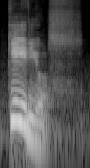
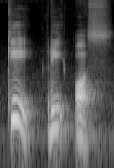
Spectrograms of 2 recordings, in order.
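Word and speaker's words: Κύριος: Kyrios. Kyrios significa Senhor. Veja onde está o acento. O acento está na sílaba Q. Kyrios. Significa que também é uma proparoxítona, porque está na antepenúltima sílaba.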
